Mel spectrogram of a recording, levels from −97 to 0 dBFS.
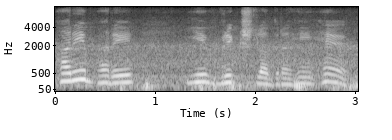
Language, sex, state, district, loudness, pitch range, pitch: Hindi, female, Punjab, Fazilka, -15 LUFS, 185-230 Hz, 215 Hz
